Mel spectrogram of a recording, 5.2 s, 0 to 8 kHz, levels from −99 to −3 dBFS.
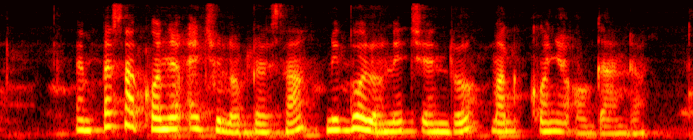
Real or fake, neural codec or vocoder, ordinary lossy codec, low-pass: fake; codec, 24 kHz, 6 kbps, HILCodec; none; 7.2 kHz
